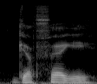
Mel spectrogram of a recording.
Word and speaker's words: Gathegi: Eddie Gategi? – Spell it. – Gathegi. – G-A-T-H. Gathegi. Gathegi?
